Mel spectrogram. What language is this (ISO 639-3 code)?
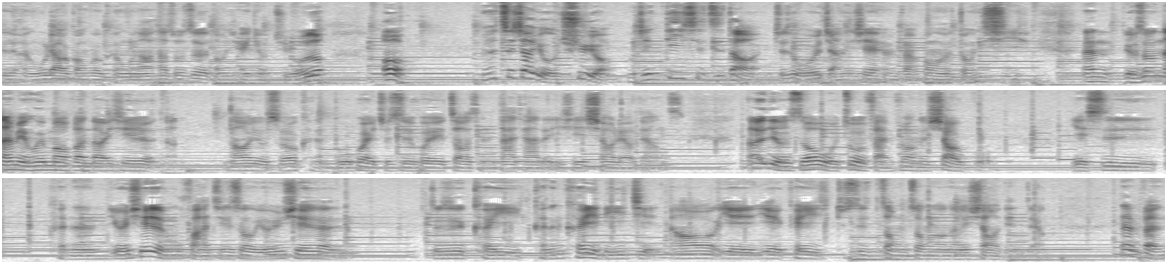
zho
